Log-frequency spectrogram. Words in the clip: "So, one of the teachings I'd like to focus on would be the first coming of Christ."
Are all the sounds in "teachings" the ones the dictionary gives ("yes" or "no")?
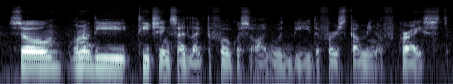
no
